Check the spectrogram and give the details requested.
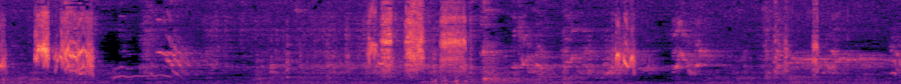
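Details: Budgerigar described as happy, chirping: short high chirps and squawky notes in scattered bursts, with a low thump near the middle and background noise.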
